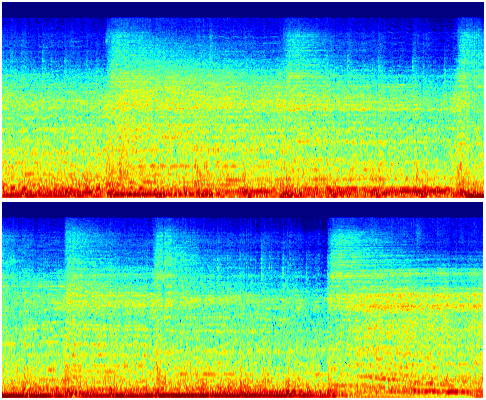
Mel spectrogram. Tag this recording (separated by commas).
Progressive rock, Rock music, Music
